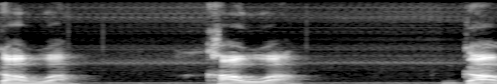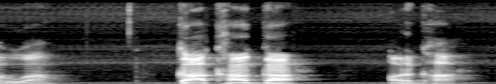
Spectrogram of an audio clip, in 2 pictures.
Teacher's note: क ख ग और घ यह हो गए आपके कंठ से बोले जाने वाले वर्ण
